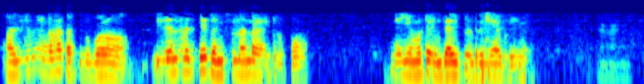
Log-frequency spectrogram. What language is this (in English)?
Tamil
